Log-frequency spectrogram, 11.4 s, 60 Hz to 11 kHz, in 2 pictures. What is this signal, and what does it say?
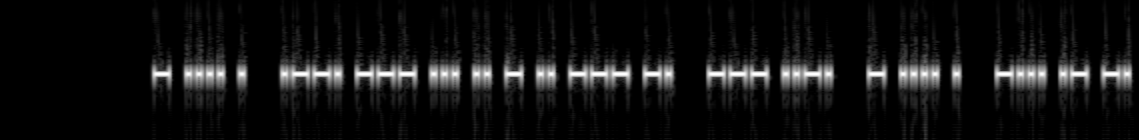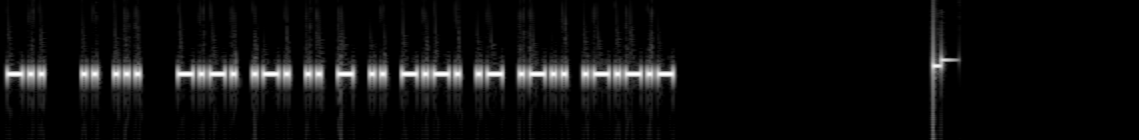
Morse code, heard as a keyed tone, about 41 wpm, 700 Hz. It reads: THE POSITION OF THE BAND IS CRITICAL.
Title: Sentences from Top 1600 Words 45wpm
